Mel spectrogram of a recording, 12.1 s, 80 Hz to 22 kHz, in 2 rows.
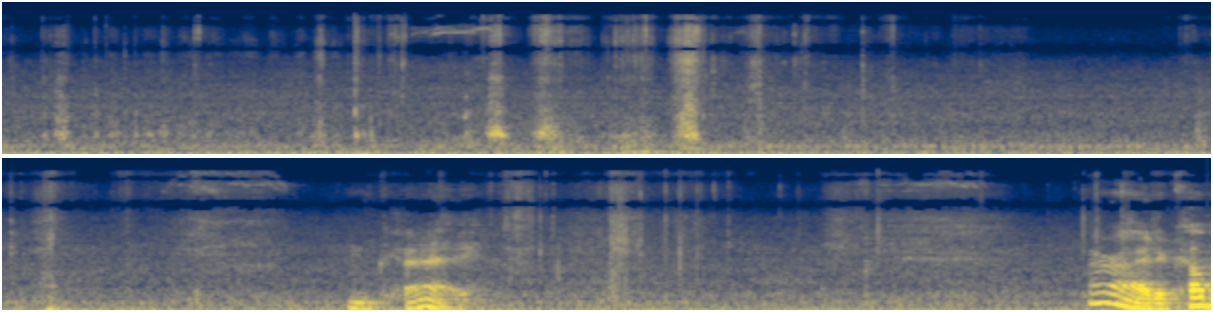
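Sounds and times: low room hum: 0:00.0 - 0:12.0
pen writing on paper: 0:00.2 - 0:03.6.

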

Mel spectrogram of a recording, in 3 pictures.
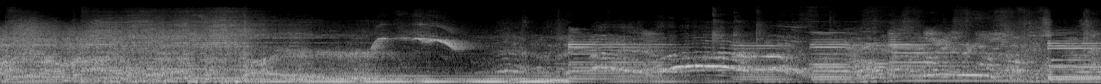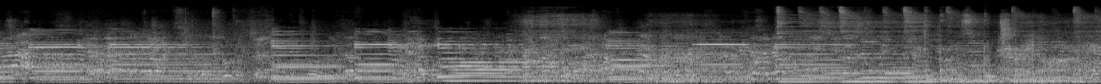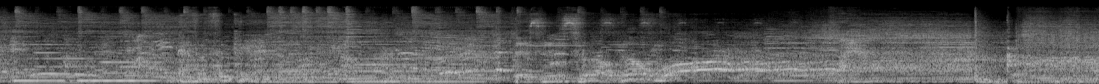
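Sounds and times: electric guitar chords: 0:00.0 - 0:33.0
live rock band playing: 0:00.0 - 0:33.0
high whistle: 0:03.6 - 0:04.8.

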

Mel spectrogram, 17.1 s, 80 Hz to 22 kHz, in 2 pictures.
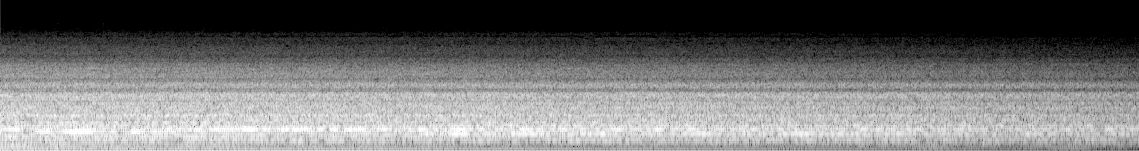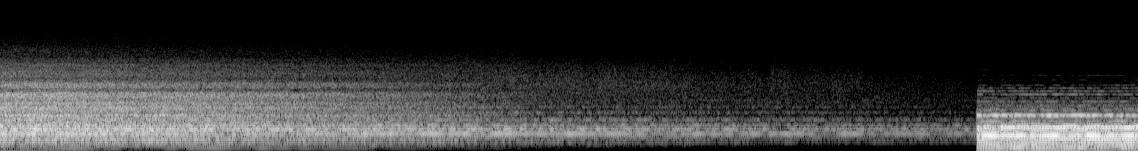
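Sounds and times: deep bass: 0:00.0 - 0:08.7
shimmering synth pad chords: 0:00.0 - 0:09.0, 0:15.9 - 0:17.0.

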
